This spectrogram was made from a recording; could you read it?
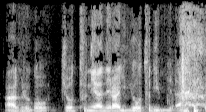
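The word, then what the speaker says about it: Jötunn: 철자 어려운 반데 북유럽, 북유럽, 북유럽 그 발음식이라 조가 아니에요. 요톤으로 읽어야 돼.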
